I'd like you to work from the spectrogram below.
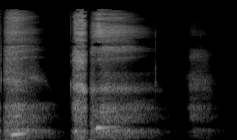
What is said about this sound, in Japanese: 目いっぱい息を吐くの。ほら、ふぅ、ふぅ、ありったけの息を吐きなさい。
